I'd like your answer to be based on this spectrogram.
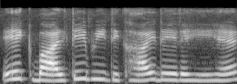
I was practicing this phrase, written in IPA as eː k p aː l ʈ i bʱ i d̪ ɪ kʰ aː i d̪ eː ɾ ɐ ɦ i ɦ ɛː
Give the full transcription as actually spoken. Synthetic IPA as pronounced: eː k b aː l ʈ i bʱ i d̪ ɪ kʰ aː i d̪ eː ɾ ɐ ɦ i ɦ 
